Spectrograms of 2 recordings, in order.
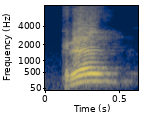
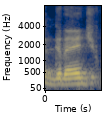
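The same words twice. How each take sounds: First: "grande" split into GRAN, pause, de, first beat loud and high; syllable by syllable. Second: Said in the usual way. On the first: Shown as a demonstration. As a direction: break "grande" in two, punching GRAN. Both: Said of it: "Quantas emissões sonoras?".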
